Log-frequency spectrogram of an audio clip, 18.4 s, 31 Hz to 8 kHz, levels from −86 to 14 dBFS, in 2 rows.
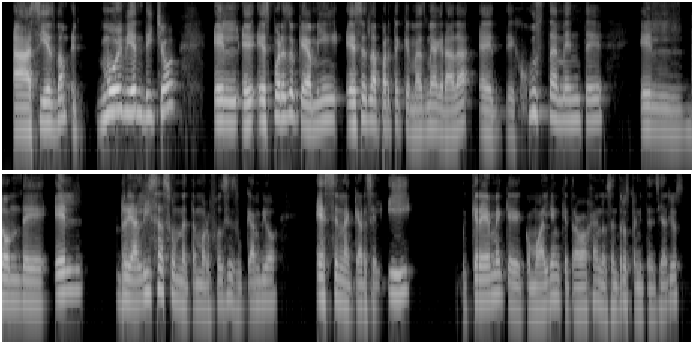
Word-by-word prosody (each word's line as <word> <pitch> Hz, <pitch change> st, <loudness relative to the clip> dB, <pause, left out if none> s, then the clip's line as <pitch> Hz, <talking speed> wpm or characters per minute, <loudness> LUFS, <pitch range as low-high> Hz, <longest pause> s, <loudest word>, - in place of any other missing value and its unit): Así 125 Hz, +3 st, +6 dB
es, 145 Hz, -1 st, +3 dB
vam 165 Hz, +4 st, +1 dB
eh 125 Hz, -3 st, -8 dB, 0.2 s
¡muy 210 Hz, +10 st, +8 dB
bien 215 Hz, -1 st, +6 dB
dicho! 220 Hz, +8 st, +1 dB, 0.5 s
El 155 Hz, 0 st, +4 dB
e 140 Hz, +2 st, +4 dB
es 155 Hz, 0 st, +4 dB
por 180 Hz, +3 st, +4 dB
eso 190 Hz, +1 st, +1 dB
que 150 Hz, -5 st, +4 dB
a 135 Hz, -, +7 dB
mí, 160 Hz, +4 st, -3 dB
esa 145 Hz, +3 st, +4 dB
es 165 Hz, -, -3 dB
la 155 Hz, -1 st, +2 dB
parte 140 Hz, 0 st, -4 dB
que 135 Hz, -, -5 dB
más 120 Hz, +1 st, -4 dB
me 135 Hz, -, -1 dB
agrada, 130 Hz, +4 st, -1 dB
ed 115 Hz, -2 st, -4 dB
eh, 110 Hz, -1 st, -10 dB
justamente 165 Hz, -, -4 dB, 0.4 s
el 120 Hz, -3 st, -5 dB
donde 120 Hz, -2 st, -3 dB
él 165 Hz, +4 st, 0 dB, 0.4 s
realiza 135 Hz, +6 st, -1 dB
su 155 Hz, -3 st, -3 dB
metamorfosis 115 Hz, +2 st, -9 dB
y -, -, -15 dB
su 105 Hz, -2 st, -17 dB
cambio 120 Hz, +3 st, -8 dB, 0.5 s
es -, -, +2 dB
en 130 Hz, -3 st, -3 dB
la 110 Hz, -3 st, -5 dB
cárcel 110 Hz, -1 st, -8 dB
y, 155 Hz, +2 st, -4 dB, 0.7 s
créeme 130 Hz, +3 st, 0 dB
que 105 Hz, -7 st, -7 dB
como 100 Hz, +1 st, -7 dB
alguien 130 Hz, +6 st, -6 dB
que 115 Hz, -, -10 dB
trabaja 100 Hz, +3 st, -7 dB
en 120 Hz, -, -9 dB
los 105 Hz, -4 st, -10 dB
centros 115 Hz, +4 st, -9 dB
penitenciarios 105 Hz, +6 st, -12 dB
130 Hz, 165 wpm, -23 LUFS, 115-160 Hz, 0.7 s, muy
